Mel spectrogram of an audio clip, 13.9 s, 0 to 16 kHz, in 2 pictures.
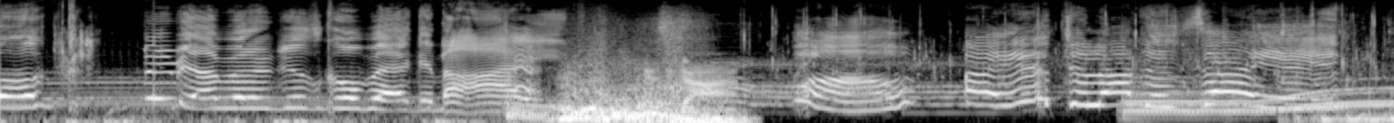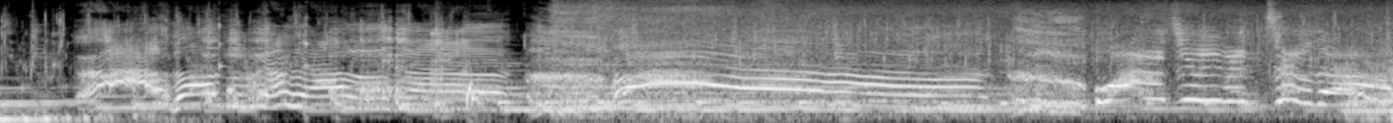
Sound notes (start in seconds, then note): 7.3 crying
